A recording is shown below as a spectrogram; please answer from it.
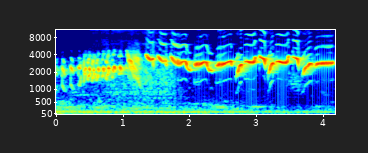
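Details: Hwamei in contest-style morning voice training: a soft, quick trill jumps into a sharp descending slur, then a loud, fluid warble of twisting whistled notes runs continuously.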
